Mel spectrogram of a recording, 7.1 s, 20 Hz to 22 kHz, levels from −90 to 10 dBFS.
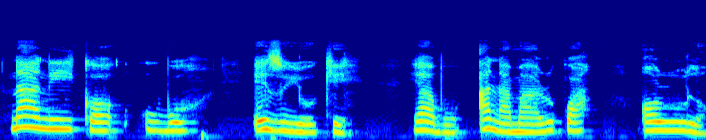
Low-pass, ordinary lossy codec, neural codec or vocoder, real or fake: none; none; none; real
